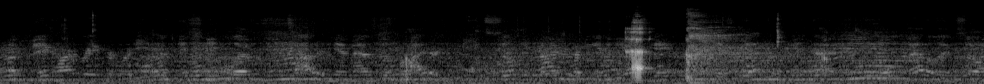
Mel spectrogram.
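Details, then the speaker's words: Brother burping voluntarily on request: low, rumbling belches mixed with talk and background chatter. "burping. Come on, do a good one."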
